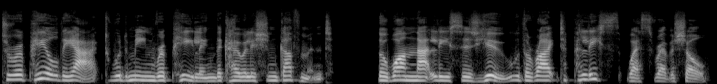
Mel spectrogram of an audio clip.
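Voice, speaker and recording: An actress playing a bourgeois corporate negotiator in a video game, polite and articulate, with a measured, drily condescending wit. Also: female voice, medium pitch, fairly bright tone, dry recording, clean studio sound, natural voice. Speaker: senior labour negotiator. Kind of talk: video game dialogue voice acting.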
